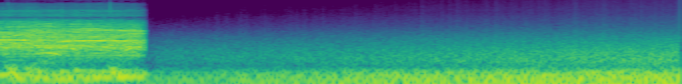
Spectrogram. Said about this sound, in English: Supporters have set off flares and climbed lampposts to cheer on their heroes during a two-hour open-top bus parade. These fans say it's been a long time coming.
